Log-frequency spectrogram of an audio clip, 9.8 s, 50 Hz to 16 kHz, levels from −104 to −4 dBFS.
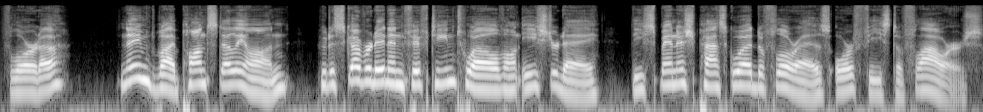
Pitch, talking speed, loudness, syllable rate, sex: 175 Hz, 140 wpm, -16 LUFS, 4.4 syllables/s, male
